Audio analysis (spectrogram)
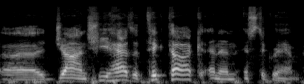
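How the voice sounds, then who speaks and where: A man's voice: on the high side, big pitch swings, moderate pace, bright, forceful tone. A man in his thirties from Ukraine with a Ukrainian accent tinged with Philadelphia, hosting a casual chat and joking and laughing at his own lines. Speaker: host.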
